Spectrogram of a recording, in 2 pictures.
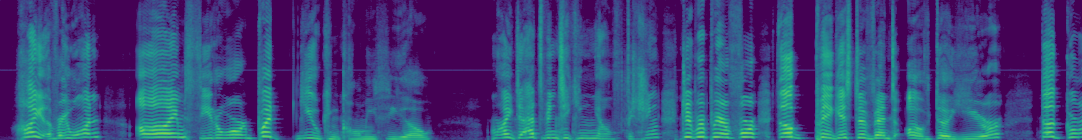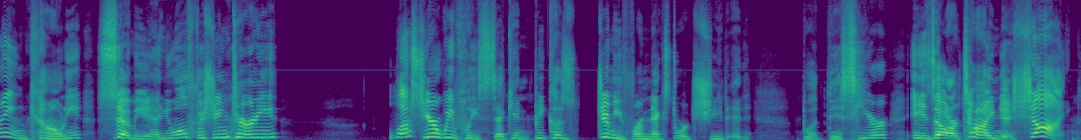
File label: Animation Reel, Voiceover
